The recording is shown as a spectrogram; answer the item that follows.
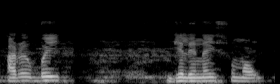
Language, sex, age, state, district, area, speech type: Bodo, male, 18-30, Assam, Baksa, rural, spontaneous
